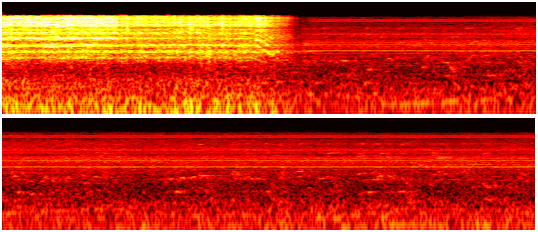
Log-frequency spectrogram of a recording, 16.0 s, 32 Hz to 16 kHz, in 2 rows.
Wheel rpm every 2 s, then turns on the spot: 190, 160, 10, 0, 0, 0, 0, 0.
none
